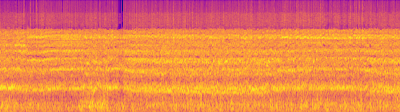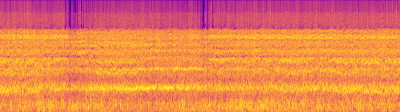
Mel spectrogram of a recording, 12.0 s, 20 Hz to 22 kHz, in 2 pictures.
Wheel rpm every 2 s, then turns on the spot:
220, 220, 220, 220, 230, 220.
none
